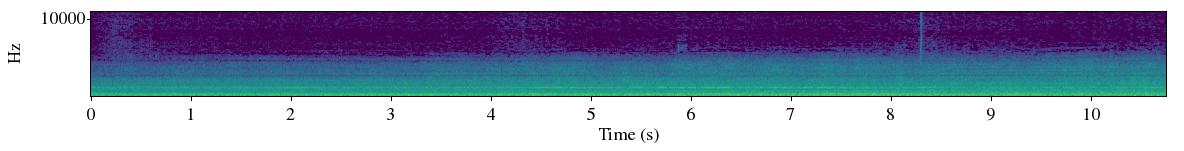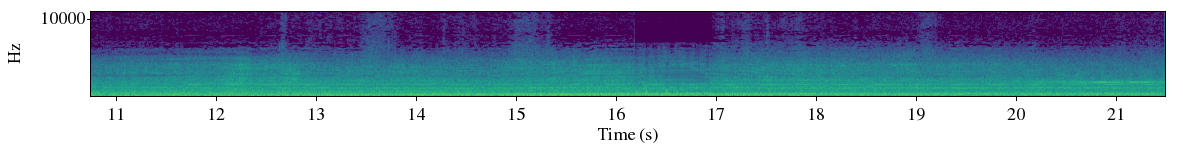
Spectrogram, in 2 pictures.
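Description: Diesel locomotives of an approaching freight train, heard from a distance as a steady drone that grows slightly louder. Faint thin high whines join it from about halfway through.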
